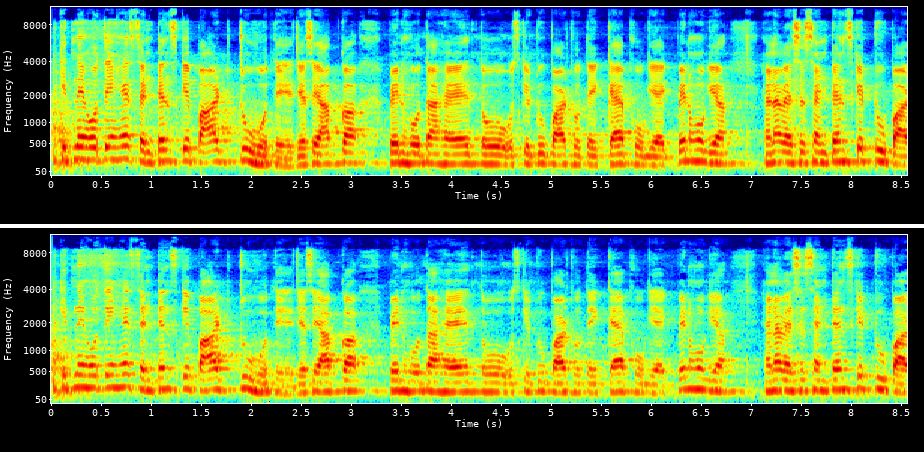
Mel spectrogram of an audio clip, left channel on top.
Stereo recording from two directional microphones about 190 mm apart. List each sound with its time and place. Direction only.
0.1 s speech: 30° left (ahead or behind)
